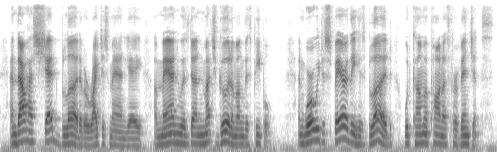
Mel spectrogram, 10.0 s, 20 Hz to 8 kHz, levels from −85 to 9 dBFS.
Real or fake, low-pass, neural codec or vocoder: real; 7.2 kHz; none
